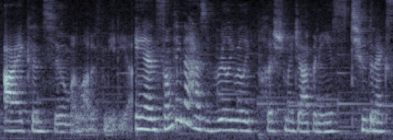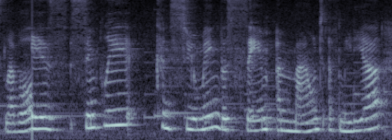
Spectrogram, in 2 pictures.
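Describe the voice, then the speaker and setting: A woman's voice: on the high side, expressive, normal speed, few pauses. A young woman whose first language is German, chatting casually to camera in a vlog, full of fillers. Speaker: YouTuber. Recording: roomy sound with faint music.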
